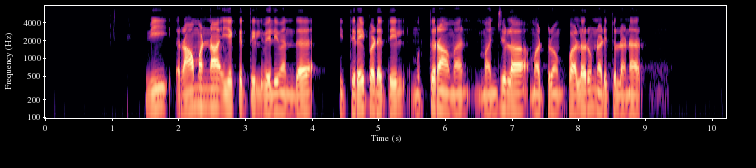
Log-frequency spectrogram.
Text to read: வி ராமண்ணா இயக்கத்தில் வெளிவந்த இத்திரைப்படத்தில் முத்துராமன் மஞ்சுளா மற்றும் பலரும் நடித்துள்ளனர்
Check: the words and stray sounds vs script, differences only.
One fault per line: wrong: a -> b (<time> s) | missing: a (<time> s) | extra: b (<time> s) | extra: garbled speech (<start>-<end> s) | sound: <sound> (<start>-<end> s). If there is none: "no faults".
no faults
